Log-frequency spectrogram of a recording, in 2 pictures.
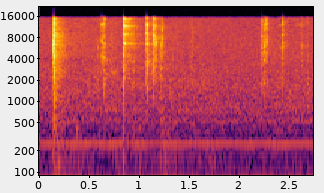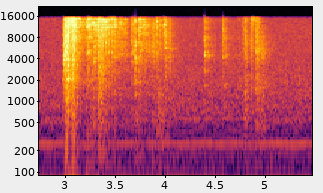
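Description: Metal parts of a 68RFE transmission's reverse clutch pack clinking as the hub and plates are handled and lifted out: a few sharp clicks in the first second, then a louder rattle of plates knocking together about three seconds in.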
